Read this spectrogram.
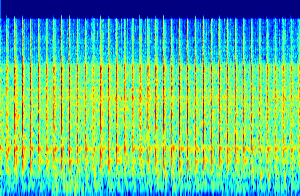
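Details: Nissan at idle with crisp regular smacks about three per second; engine found fault-free, noise came from a fraying alternator belt whipping against the metal body.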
